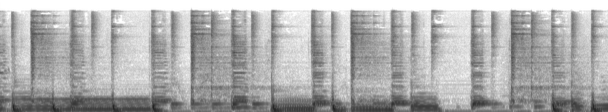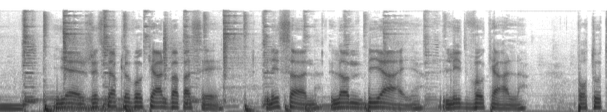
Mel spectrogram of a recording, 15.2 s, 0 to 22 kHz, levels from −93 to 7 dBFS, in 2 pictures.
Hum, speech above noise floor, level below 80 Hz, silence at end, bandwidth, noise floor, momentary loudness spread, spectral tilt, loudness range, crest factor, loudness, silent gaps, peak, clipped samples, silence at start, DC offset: none; 27 dB; -26 dBFS; 0.05 s; 16.5 kHz; -44 dBFS; 6 LU; -5 dB/octave; 2 LU; 18 dB; -19 LUFS; none; 0 dBFS; under 0.1%; 0 s; 0.7%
